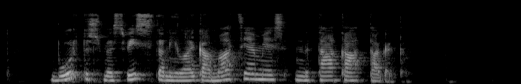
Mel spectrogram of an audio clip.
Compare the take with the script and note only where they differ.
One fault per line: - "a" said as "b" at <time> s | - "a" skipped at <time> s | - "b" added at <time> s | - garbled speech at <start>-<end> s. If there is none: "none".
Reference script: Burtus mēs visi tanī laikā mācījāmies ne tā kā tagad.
none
